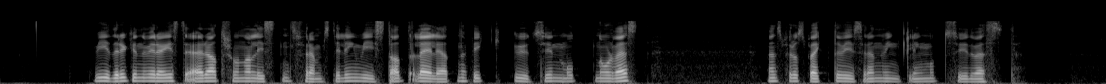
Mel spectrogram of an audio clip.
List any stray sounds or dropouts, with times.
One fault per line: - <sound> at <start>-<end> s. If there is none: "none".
none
